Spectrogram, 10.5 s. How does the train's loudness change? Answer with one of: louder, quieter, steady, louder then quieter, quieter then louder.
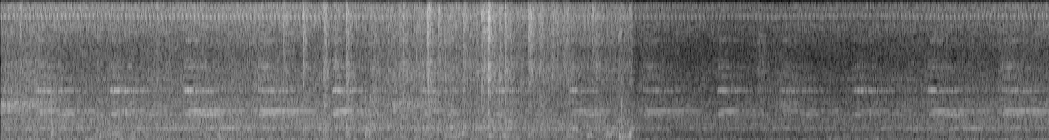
quieter.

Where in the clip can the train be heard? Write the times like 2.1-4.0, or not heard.
0.0-10.4.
